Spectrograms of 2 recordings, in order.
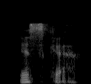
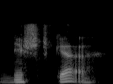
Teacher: you would have said niska with a k sound niska you said nishtka with an sh sound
